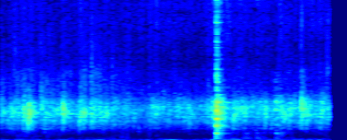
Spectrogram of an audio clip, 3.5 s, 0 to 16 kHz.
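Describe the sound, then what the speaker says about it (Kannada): Bitter gourd, potato, onion and garlic fry together in a pan with a soft, steady sizzle. A single sharp clink sounds near the end, and no one speaks. "ಇದೊಂದು 5 ಮಿನಿಟ್ಸು ಇದರಲ್ಲೇ ಫ್ರೈ ಮಾಡ್ಕೋಬೇಕು."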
